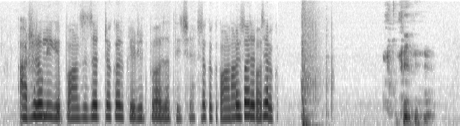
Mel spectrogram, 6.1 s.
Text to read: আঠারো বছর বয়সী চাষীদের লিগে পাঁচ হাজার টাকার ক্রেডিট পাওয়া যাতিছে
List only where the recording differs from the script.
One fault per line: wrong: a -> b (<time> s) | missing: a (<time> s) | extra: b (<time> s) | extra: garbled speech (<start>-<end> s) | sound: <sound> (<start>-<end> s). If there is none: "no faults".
missing: বছর বয়সী চাষীদের (0.6 s)
extra: garbled speech (2.6-3.7 s)
sound: thud (4.0-4.5 s)
sound: laugh (5.1-5.8 s)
